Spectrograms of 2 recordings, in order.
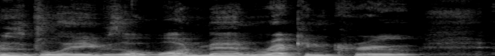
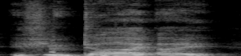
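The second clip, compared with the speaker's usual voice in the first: high, loud broken-off plea; breaking off a frantic plea; anguished cry; 10 semitones higher, 7 dB louder than usual. Acted. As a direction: call out and break off. Anguished cry cut off in fight.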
